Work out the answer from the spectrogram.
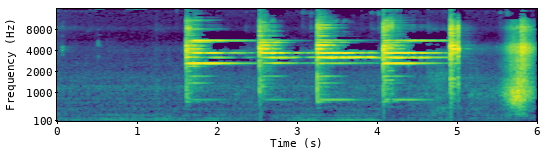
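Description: Sword-fight sound effect: five metallic clangs of blades striking, each ringing briefly, a little under a second apart. Near the end, a short whoosh.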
